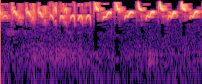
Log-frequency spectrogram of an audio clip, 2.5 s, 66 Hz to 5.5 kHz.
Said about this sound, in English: It begins with a song. That mile of music comes from a bird 4 inches long and weighing about a quarter of an ounce.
